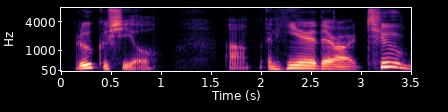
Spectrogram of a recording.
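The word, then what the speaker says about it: ルクシオ: Here we have Luxio as we think of him, but here we see it uh, pronounced as Rukushio. Rukushio.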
